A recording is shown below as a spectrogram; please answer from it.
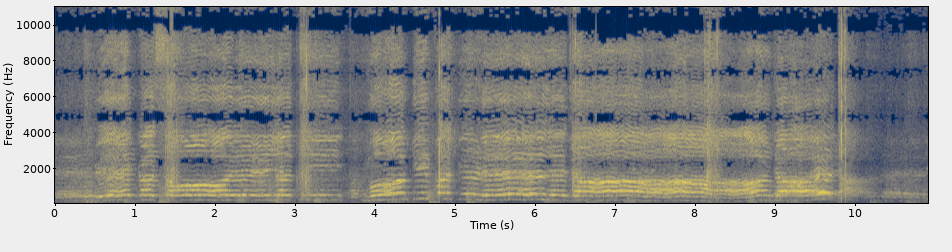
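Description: A group of men chanting a noha, a Shia mourning lament, together in a loud, wavering melody, with a few sharp slaps heard through it.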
